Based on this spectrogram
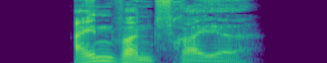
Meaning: inflection of einwandfrei: 1. strong/mixed nominative/accusative feminine singular 2. strong nominative/accusative plural 3. weak nominative all-gender singular
- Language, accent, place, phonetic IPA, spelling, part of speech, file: German, Germany, Berlin, [ˈaɪ̯nvantˌfʁaɪ̯ə], einwandfreie, adjective, De-einwandfreie.ogg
